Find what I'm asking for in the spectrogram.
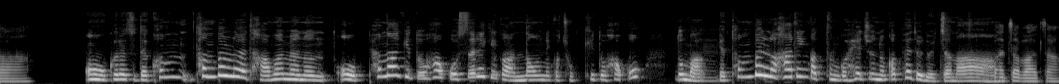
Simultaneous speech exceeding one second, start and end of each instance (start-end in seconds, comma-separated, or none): none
